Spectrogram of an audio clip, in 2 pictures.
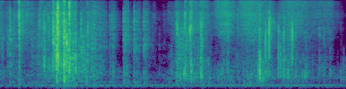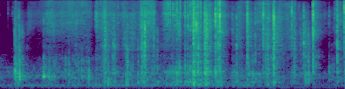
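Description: Fingers grip the edge of a thin newsprint page of a paper newspaper lying on a table and turn it. The result is soft, bright crinkling and rustling with quick papery crackles that rise and fall, and almost no low end.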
